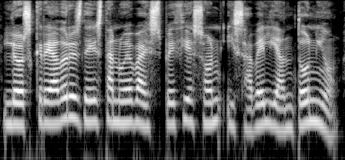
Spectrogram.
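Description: Smooth, deadpan actress as female newsreader. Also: medium pitch, no room sound, clean studio sound, close to an everyday voice. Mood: composed deadpan. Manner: deadpan, measured, polite. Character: composed, deadpan female community radio newsreader. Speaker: news presenter. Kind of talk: scripted radio news narration.

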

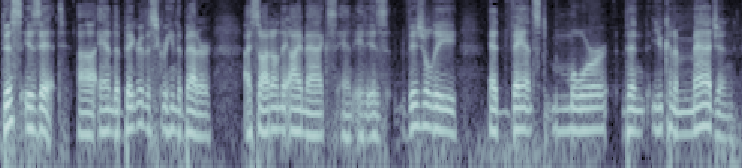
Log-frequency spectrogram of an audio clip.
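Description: A man's voice: medium pitch, steady tone, unhurried, no echo. A man giving a conversational movie review as a critic, informal and emphatic in his delivery. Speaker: film critic.

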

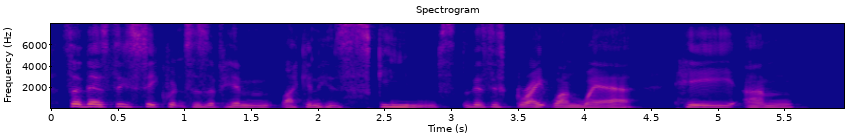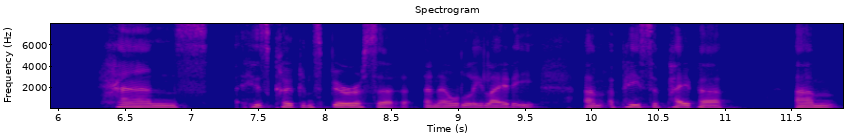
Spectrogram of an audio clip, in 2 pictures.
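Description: A woman in middle age with a slightly low voice talks in a casual, conversational way. She sounds like a podcast co-host, choosing expressive, descriptive words as she goes. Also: unhurried. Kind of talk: casual chat about films.

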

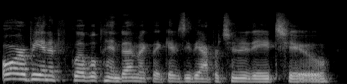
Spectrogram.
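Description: A woman in her forties hosts a casual podcast interview with a notably low voice. She is friendly and chatty, laughing easily between her questions. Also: lively intonation, fast, creaky. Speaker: podcast host.

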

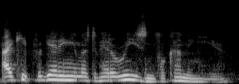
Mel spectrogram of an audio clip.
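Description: Husky, arch haughty rich wife. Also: female voice, on the low side, lively intonation, racing, dry recording. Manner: arch, languid, sardonic. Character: cool, haughty, flirtatious wealthy wife in her twenties. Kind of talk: 1950s radio noir acting. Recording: muffled old 1950 radio recording.

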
